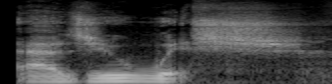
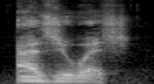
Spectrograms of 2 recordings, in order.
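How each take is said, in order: First: It is said slowly and smoothly. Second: It is said quickly and abruptly.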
